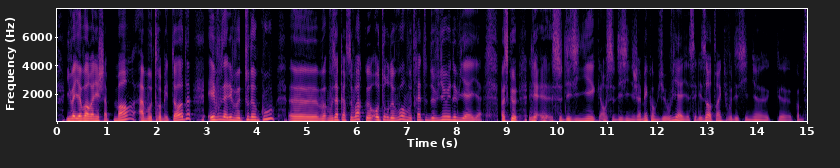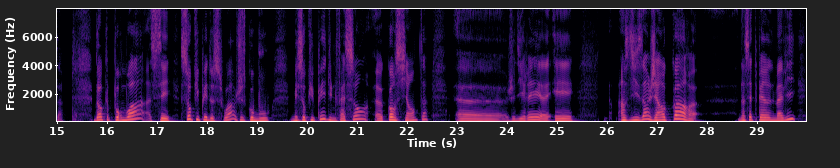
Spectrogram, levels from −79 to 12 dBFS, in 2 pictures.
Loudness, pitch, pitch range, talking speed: -24 LUFS, 155 Hz, 130-190 Hz, 165 wpm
